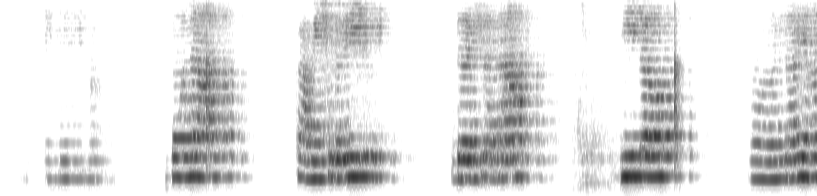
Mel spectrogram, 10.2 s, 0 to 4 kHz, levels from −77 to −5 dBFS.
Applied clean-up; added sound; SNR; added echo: neural mask model DeepFilterNet 3.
